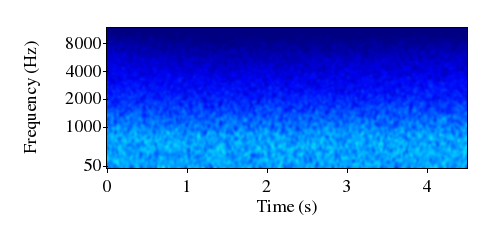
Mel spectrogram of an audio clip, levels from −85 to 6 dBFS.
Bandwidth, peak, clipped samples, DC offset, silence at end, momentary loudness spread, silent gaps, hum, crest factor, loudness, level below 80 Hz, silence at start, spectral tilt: 11.5 kHz; -36 dBFS; under 0.1%; under 0.1%; 0 s; 1 LU; none; none; 12 dB; -48 LUFS; -62 dBFS; 0 s; -4.5 dB/octave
